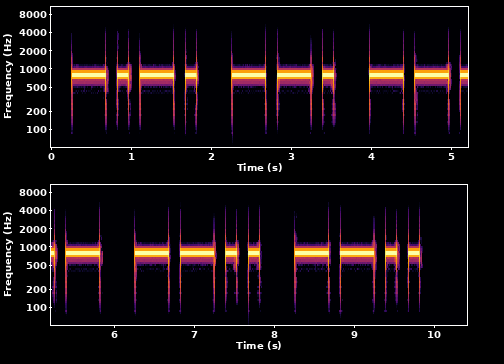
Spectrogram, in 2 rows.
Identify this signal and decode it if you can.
Morse code, heard as a keyed tone, about 8 wpm, 800 Hz. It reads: CGQZZ
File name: LEZIONI / 7 GF9Z / 7 GF9Z 8wpm 3213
